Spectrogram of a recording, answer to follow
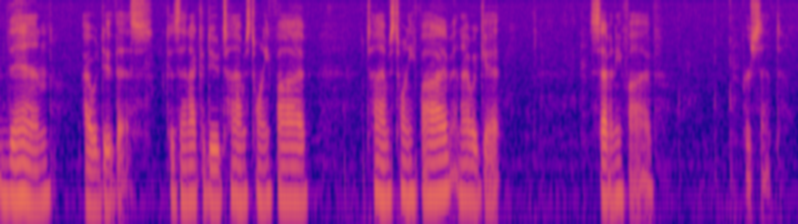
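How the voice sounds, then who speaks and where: With a dark, mellow tone and a somewhat breathy quality, a man speaks very slowly with fairly even intonation and long, frequent pauses. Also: medium pitch for a man. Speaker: math teacher. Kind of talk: tutorial.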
